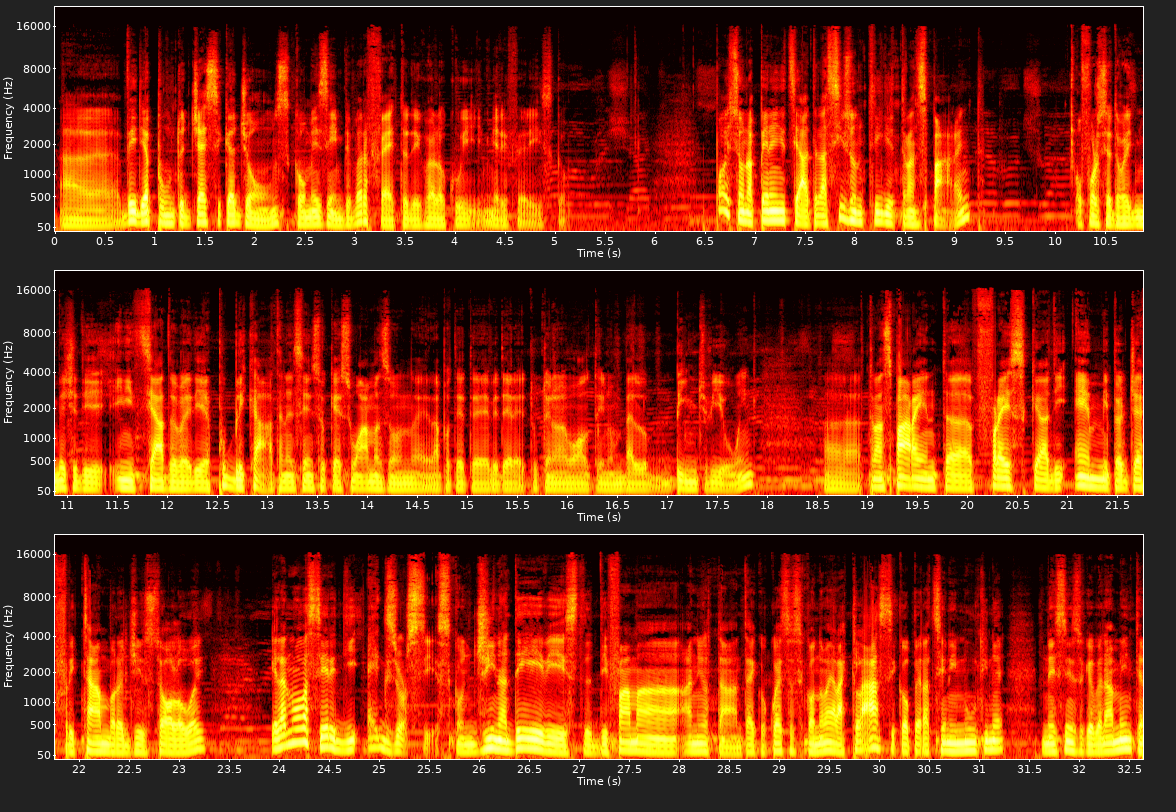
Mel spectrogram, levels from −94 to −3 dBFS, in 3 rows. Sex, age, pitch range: male, 40-59, 80-105 Hz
